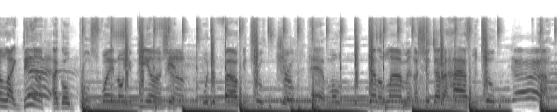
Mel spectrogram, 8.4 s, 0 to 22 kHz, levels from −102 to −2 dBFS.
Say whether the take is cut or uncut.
uncut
